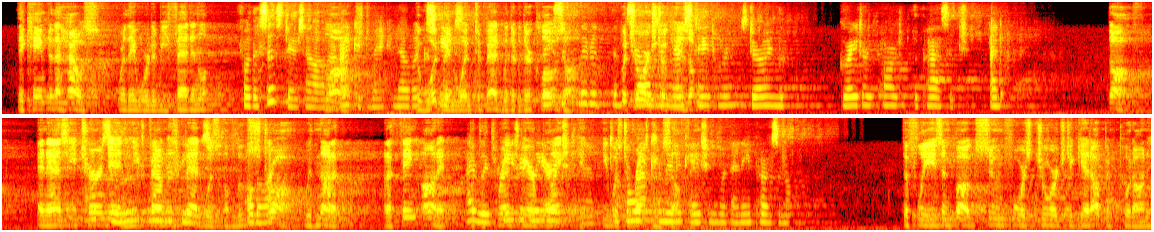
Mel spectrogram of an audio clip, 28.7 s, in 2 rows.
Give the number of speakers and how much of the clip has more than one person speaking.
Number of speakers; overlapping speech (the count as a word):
two, about 35%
